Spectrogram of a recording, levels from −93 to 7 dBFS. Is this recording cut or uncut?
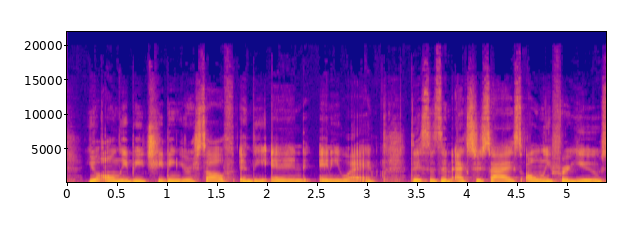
uncut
